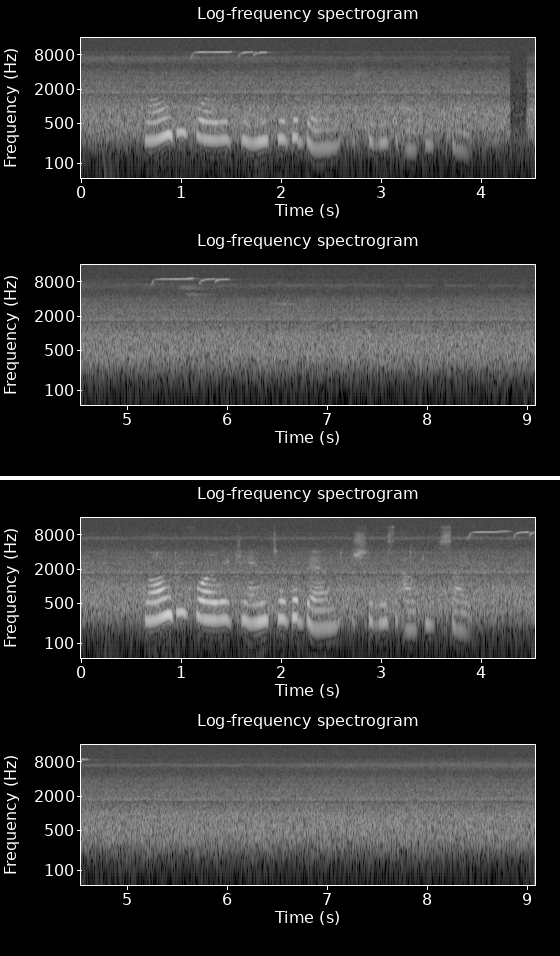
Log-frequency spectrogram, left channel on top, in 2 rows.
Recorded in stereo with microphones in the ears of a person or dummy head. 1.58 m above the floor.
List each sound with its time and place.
0.6 s a woman speaking: 55° right (ahead or behind)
